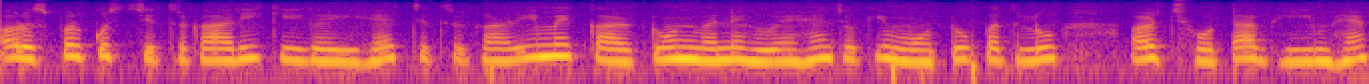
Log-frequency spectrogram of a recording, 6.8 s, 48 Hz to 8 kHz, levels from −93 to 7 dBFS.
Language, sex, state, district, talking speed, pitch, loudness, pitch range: Hindi, female, Uttar Pradesh, Muzaffarnagar, 175 wpm, 215 Hz, -14 LUFS, 205-230 Hz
